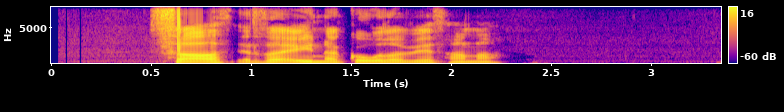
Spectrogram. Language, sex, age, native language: Icelandic, male, 20-29, Icelandic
